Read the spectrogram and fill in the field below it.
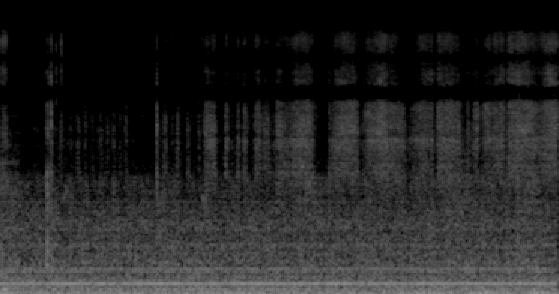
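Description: A brush rubbing ink around the edges of a handmade Halloween card, a soft continuous scratchy rubbing with quick repeated strokes over a faint steady hum, close and quiet.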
